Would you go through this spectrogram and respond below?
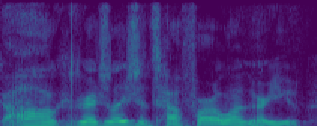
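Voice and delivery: a hint of eager courtesy; cheerful salesman. Salesman greeting a customer, lightly chipper. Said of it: "And I was like".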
